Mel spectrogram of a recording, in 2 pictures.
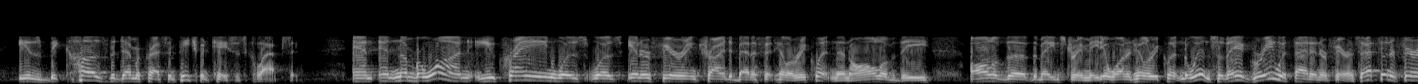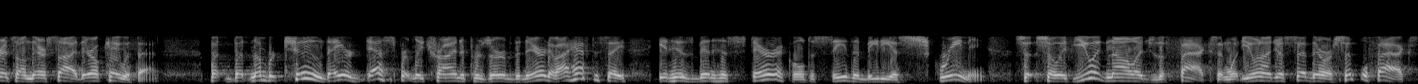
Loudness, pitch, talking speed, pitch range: -24 LUFS, 150 Hz, 200 wpm, 130-205 Hz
